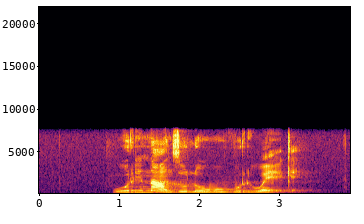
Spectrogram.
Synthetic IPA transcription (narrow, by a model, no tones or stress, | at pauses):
wurinand͡zɔlowuβuriwɛːk̬ɛ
